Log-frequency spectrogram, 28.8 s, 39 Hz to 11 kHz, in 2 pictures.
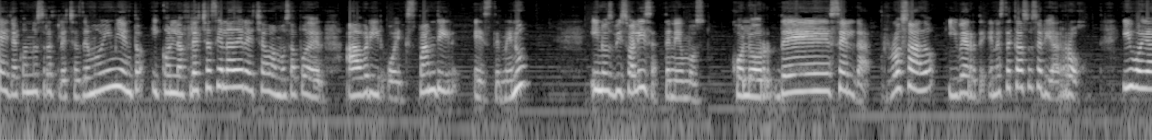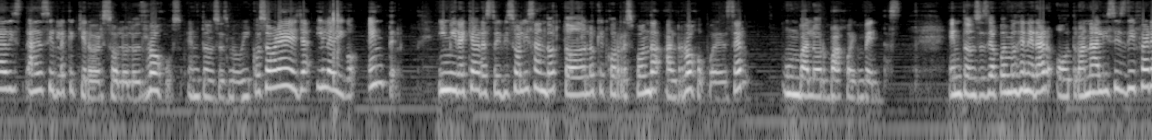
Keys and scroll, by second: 18.6 Return.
